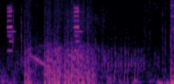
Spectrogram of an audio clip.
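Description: Rapid gunfire from the Call of Duty Modern Warfare Remastered video game, dense bursts and shots layered together, loud and busy with game effects throughout.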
